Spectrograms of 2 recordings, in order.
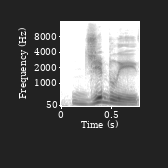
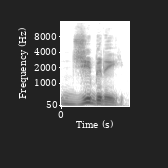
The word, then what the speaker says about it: Ghibli: yes i pronounced it jibri not ghibli because in japan it's pronounced ghibli so i'm pronouncing it the way that it's pronounced in its country of origin but also at the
